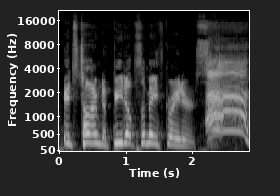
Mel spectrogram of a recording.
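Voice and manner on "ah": high-pitched yelp of panic; frightened scream. Acted. Eighth grader under attack, high scream. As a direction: shriek as the attack begins.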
